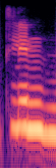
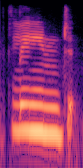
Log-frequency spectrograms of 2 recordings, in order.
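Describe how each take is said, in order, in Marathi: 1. शेवटचा ड वेगळ्या आवाजासारखा उच्चारला जातो. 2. शेवटचा ड शब्दाला सहजपणे जोडला जातो. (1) "बरेच जणांना क्लीन क्लीन ड म्हणतात" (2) "याला शेवटी ड चा उच्चार येतोय"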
